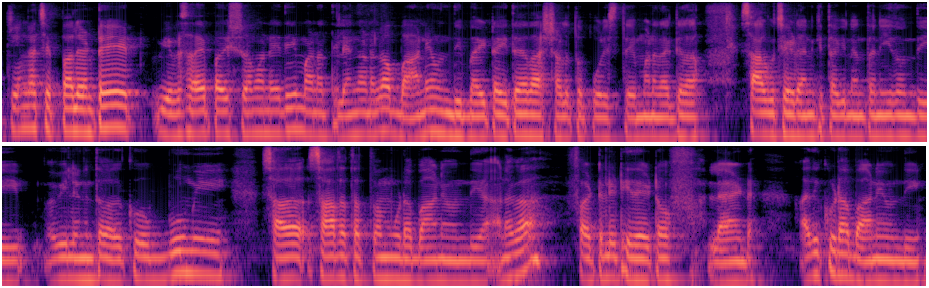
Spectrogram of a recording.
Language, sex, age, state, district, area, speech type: Telugu, male, 18-30, Telangana, Nalgonda, urban, spontaneous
